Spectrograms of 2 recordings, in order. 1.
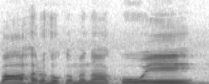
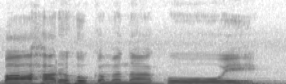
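ਆਖਰੀ ਸ਼ਬਦ ਲੰਬੇ 'e' ਸਵਰ ਨਾਲ ਖਤਮ ਹੁੰਦਾ ਹੈ। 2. ਆਖਰੀ ਸ਼ਬਦ ਛੋਟੇ 'i' ਸਵਰ ਨਾਲ ਖਤਮ ਹੁੰਦਾ ਹੈ। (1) "ਉਹ ਫਿਰ ਸਿਹਾਰੀ ਦੀ ਆਵਾਜ਼ ਨਹੀਂ, ਉਹ ਇੱਕ ਲਾਮ ਦੀ ਆਵਾਜ਼ ਆਉਂਦੀ ਹੈ" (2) "ਪਰ ਸਤਿਗੁਰਾਂ ਨੇ ਸਿਹਾਰੀ ਲਿਖੀ ਹੈ। ਇਸ ਲਈ"

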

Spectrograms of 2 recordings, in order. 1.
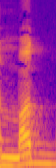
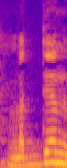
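ਸ਼ਬਦ ਬਿਨਾਂ ਕਿਸੇ ਅਨੁਨਾਸਿਕ ਸਵਰ ਦੇ ਖ਼ਤਮ ਹੁੰਦਾ ਹੈ। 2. ਸ਼ਬਦ ਅਨੁਨਾਸਿਕ ਸਵਰ ਨਾਲ ਖ਼ਤਮ ਹੁੰਦਾ ਹੈ। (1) "ਮੱਧ ਇਸ ਤਰ੍ਹਾਂ ਬੋਲਣਾ" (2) "ਮੱਧਿਅੰ ਨਹੀਂ ਹੈ ਇੱਥੇ, ਟਿੱਪੀ ਨਹੀਂ ਹੈ"

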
